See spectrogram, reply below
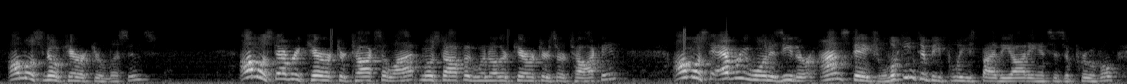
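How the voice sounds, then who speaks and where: Man, high voice, measured declamatory recitation, writer reading a literary essay, muffled echoey recording. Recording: muffled lo-fi, roomy echo.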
